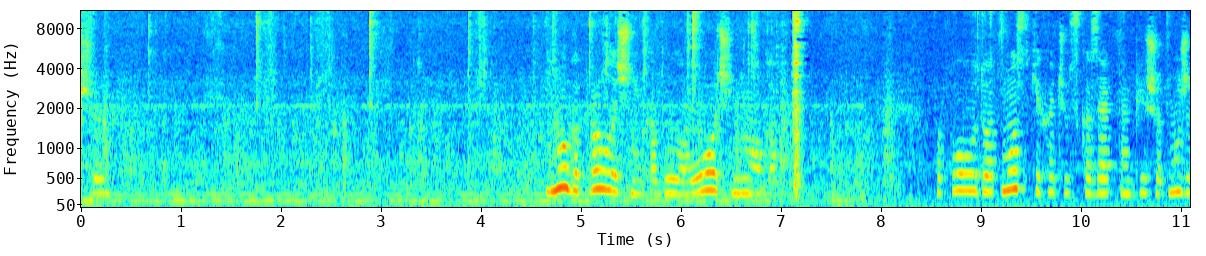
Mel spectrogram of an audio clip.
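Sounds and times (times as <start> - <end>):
steady low hum: 0.0 - 11.0
peeler scraping potato: 0.1 - 7.1, 8.8 - 9.4.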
